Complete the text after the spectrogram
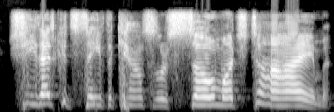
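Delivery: sarcastic. Acted. Ranting about colleges' SRAR claims.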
